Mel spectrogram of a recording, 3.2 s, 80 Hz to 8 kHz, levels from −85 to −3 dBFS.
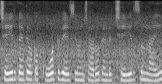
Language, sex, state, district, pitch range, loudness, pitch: Telugu, female, Telangana, Nalgonda, 215-240 Hz, -15 LUFS, 230 Hz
